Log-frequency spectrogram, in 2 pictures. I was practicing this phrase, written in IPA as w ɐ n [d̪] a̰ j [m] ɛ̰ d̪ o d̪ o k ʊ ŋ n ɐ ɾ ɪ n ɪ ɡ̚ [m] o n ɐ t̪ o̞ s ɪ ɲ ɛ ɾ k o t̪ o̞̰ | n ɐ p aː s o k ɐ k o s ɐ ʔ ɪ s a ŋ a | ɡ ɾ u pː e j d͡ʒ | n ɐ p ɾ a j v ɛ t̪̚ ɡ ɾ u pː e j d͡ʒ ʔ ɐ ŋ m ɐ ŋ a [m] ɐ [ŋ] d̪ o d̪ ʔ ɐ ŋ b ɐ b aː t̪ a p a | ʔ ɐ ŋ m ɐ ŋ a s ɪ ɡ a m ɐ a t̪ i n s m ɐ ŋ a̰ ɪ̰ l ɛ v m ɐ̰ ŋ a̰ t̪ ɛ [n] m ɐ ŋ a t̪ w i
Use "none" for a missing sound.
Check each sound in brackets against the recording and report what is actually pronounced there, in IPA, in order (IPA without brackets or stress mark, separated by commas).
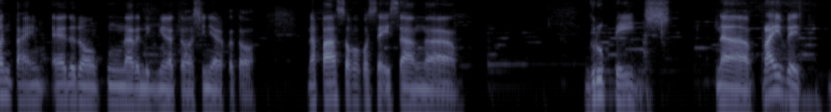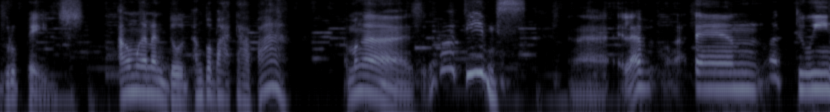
t̪, m, ɲ, n, n, n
